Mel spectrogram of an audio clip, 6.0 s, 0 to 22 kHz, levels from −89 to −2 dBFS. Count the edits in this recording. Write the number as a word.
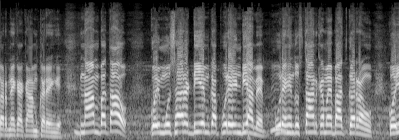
one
